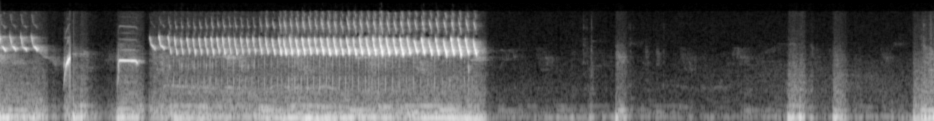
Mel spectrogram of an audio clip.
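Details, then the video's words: Canary singing in Pati, Central Java, as master song to coax canaries that stopped singing and young birds; brief chirps lead into a loud, rapid, high-pitched rolling trill lasting over two seconds, then near silence with faint clicks. "masteran untuk memancing burung kenari yang macet bunyi"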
